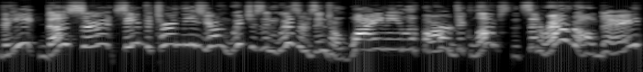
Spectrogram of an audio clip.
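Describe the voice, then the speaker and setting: A woman's voice: very high-pitched, very animated, normal speed, sharp tone, recorded from a distance, pitched above the performer's own voice, full character voice. A woman voicing a gleeful, eccentric old male wizard headmaster in a breezy, playful storybook read-aloud.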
